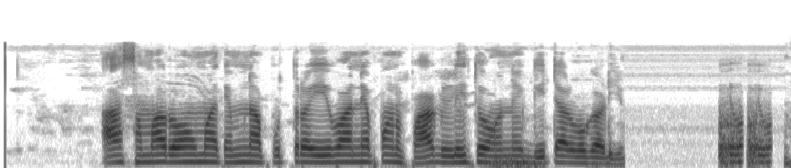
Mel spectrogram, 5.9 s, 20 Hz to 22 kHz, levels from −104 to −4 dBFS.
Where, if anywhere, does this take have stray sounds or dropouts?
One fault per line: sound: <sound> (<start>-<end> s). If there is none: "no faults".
sound: laugh (5.4-5.8 s)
